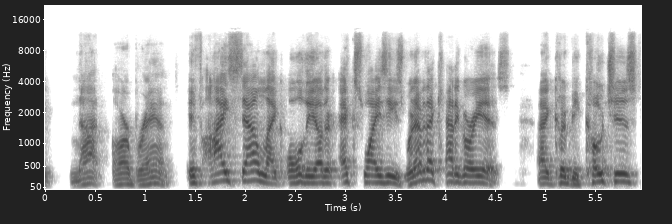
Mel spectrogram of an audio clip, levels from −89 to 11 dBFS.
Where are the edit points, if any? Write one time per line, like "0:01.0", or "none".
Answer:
0:01.3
